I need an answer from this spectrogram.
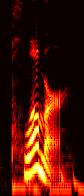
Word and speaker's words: plumber: How about plumber? Oh, m at the end. The b is silent. Plumber.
